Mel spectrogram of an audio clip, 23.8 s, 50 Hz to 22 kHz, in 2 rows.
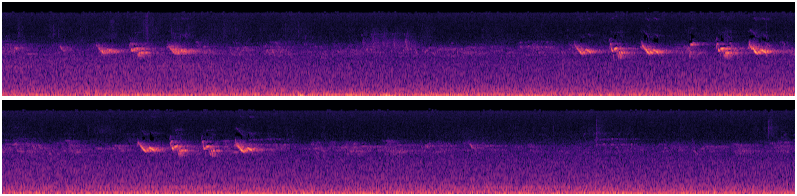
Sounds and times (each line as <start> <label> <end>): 0.0 birds chirping 23.8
